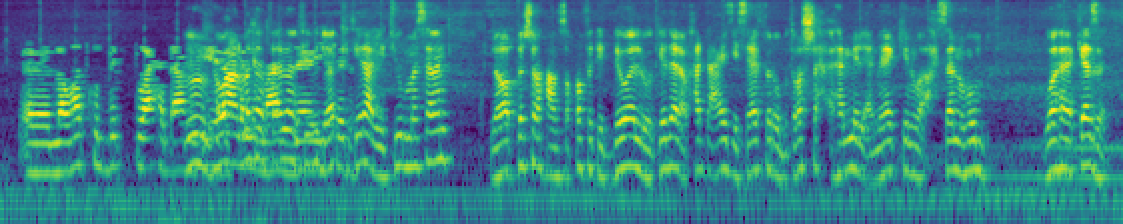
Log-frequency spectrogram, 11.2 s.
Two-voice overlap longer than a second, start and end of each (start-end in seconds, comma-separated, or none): 1.8-3.6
